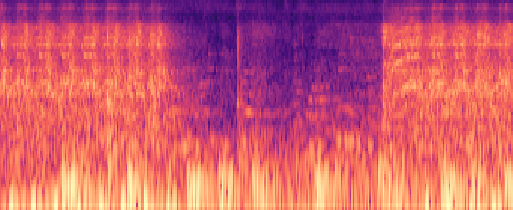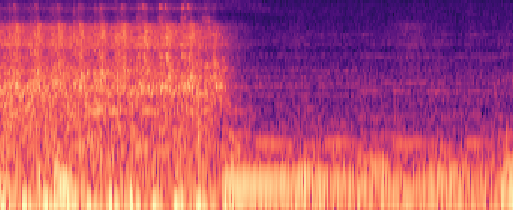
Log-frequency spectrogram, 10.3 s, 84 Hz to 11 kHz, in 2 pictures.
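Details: Vader 125 Grom-clone carbureted bike, first start attempt with choke up, compression present and fuel pressure felt: two long bursts of steady starter churning that never catch. Crank no-start, cause not confirmed.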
